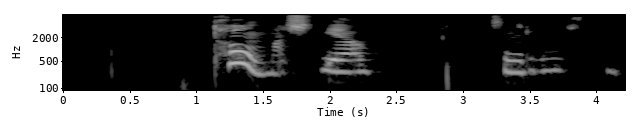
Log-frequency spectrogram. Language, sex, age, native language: Icelandic, female, 8, Icelandic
